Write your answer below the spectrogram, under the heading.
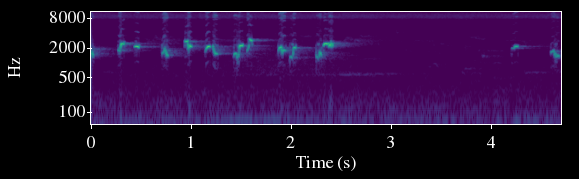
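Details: Rapid provoking song of a sooty-headed bulbul, used to lure rival bulbuls into replying: a quick run of liquid, warbled notes for about two seconds, then silence and two lone short notes near the end.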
